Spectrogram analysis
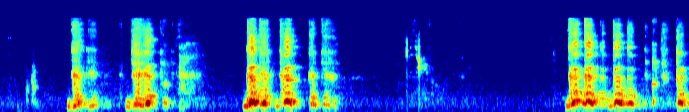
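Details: Adult man acting out the childhood stammer he had from about age five to fifteen, a re-enactment rather than current speech; stuttering with speech blocks and repetitions.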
